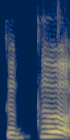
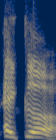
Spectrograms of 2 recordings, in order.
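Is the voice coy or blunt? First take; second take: coy; blunt. First: It is said in a coy, sweet voice. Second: It is said in a blunt, curt voice.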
